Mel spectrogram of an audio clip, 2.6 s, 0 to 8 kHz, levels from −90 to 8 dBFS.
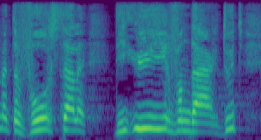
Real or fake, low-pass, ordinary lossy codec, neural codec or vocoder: real; 7.2 kHz; Opus, 64 kbps; none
